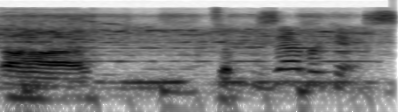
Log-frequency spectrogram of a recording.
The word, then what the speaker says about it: Zabracus: How do you pronounce it? Zabracus.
